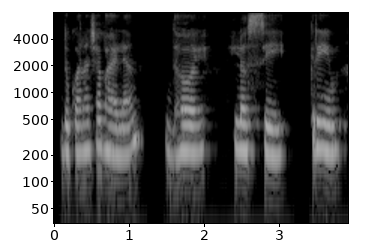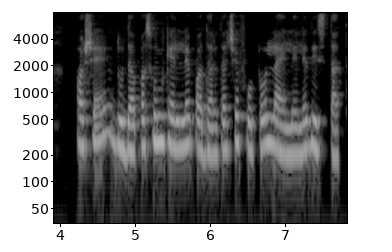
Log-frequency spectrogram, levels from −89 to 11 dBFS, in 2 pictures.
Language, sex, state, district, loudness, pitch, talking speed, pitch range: Konkani, female, Goa, North and South Goa, -31 LUFS, 225 Hz, 90 wpm, 215-250 Hz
